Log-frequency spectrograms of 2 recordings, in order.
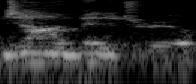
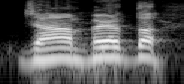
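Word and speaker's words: Jon Bernthal: I always say his name wrong, but I call him John Benadryl, and that's not his name at all. But the guy that plays Punisher is John Bernthal.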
